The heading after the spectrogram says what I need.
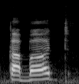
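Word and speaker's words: cupboard: रहा है कुछ केसेस में तो भी पी साइलेंट होता है, हमेशा नहीं, कुछ केसेस में। ओके, तो एग्जांपल्स हम पढ़ते हैं। कूप, कबर्ड, निमोनिया, जैसे मैंने कहा था पी निमोनिया, इट्स निमोनिया।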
